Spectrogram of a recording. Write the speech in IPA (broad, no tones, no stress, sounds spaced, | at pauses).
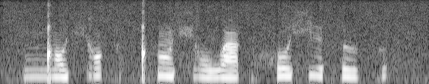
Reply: ŋ͡ǃ ɔ ç ɔ k ǃʰ ɔ̃ ɕ o w a k χʷ ɤ ɕ i θ ɯ k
